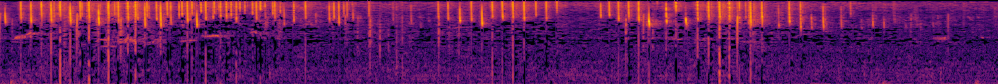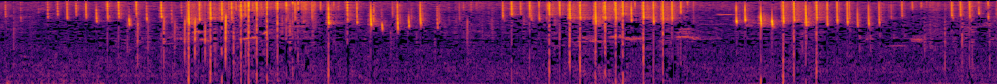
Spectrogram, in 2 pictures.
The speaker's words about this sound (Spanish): Pero curiosamente no. Muchos animales y mamíferos, sobre todo murciélagos, emiten sonidos como este, miren.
